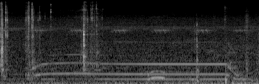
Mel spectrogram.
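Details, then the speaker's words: Honda VFR Gen 5 sat in a barn nearly a decade, new battery fitted: steady electric hum after key-on for about two seconds, then stops; fuel pump priming normally. "hear the fuel pump kick on all right"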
